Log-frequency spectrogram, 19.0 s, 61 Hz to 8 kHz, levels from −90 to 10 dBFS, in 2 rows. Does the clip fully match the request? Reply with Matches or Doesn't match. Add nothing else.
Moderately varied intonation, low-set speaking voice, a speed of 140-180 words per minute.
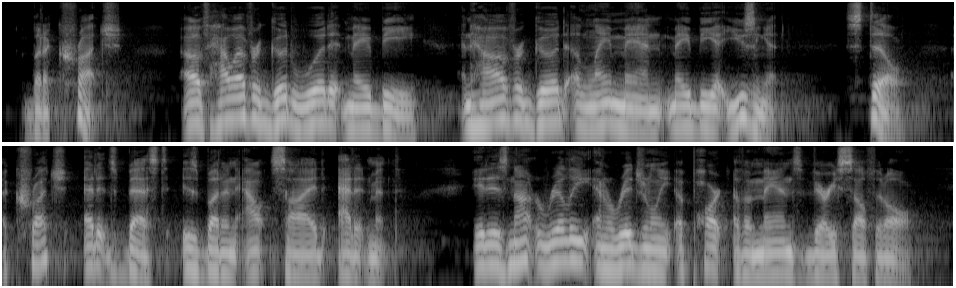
Matches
